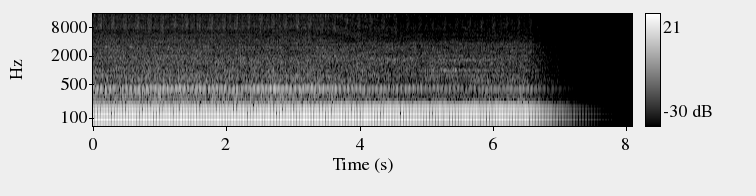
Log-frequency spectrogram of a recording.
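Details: BMW M3 E92, November 2008 build, 88,000 km, mostly city driving, at idle: a crisp, even ticking about three per second on the exhaust note, often mistaken for conrod bearing noise; actually an exhaust manifold leak.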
